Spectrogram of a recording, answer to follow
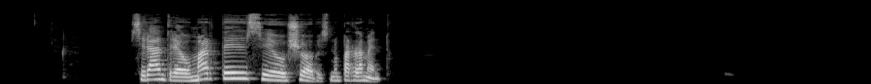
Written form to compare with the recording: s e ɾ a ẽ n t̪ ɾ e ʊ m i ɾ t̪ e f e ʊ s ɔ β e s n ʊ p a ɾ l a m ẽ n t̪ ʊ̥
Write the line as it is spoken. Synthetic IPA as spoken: s e ɾ a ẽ n t̪ ɾ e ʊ m a ɾ t̪ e s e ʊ ʃ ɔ β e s n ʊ p a ɾ l a m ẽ n t̪ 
